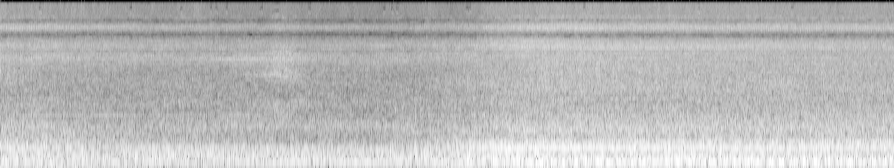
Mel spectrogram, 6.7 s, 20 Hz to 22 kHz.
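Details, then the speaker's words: Vintage Westinghouse 10,000 BTU R22 air conditioner (guessed about 1975) on high cool, recorded from behind near the compressor and condenser. A steady low hum and even motor drone with no knock or rattle; it runs normally and quietly. "it gets pretty quiet once it's uh running here"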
